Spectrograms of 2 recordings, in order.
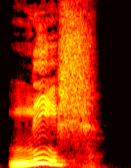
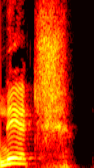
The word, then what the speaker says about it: niche: So, okay, first of all, got to say, apparently, according to our Canadian listeners, niche as Kelby said it, is the correct way of pronouncing that word. And niche, like as in niche, please, is not at all the right way of doing it, nor is Nietzsche or...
